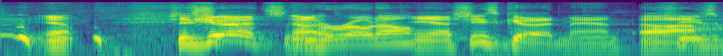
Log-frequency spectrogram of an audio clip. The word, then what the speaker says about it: Hirono: Harino. No, it's not Harino. Shorts. No, his name is not Senator Shorts. Brian Schatz. Yeah. She's good. Hirono?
